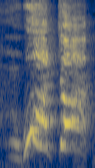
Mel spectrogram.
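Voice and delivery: very high, loud cry; shocked scream. A narrator's reading. Principal inside the restroom, screaming. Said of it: "screamed Mister Krupp from inside the restroom".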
